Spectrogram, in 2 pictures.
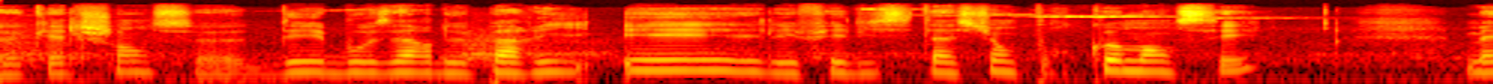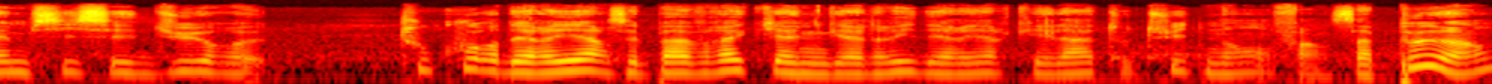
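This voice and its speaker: At a moderate pace, a woman with medium pitch and an unremarkable speaking voice talks with fairly even intonation. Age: 50s. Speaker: artist photographer. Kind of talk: interview. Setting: recording at a museum.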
